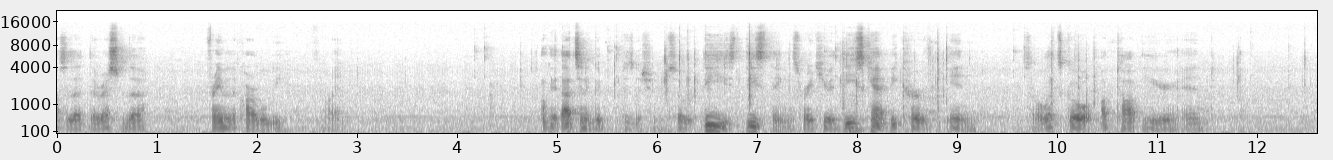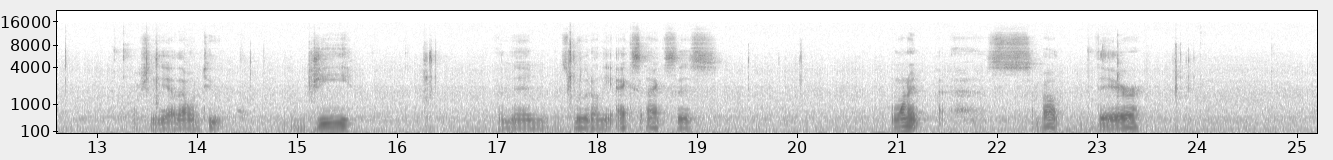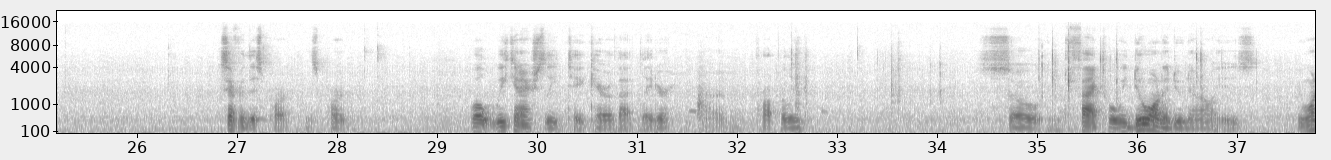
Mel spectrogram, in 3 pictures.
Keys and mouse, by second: 4.9 click, 5.5 click, 6.8 shift+click, 7.6 shift+click, 8.8 typing, 9.5 shift+click, 10.3-10.9 typing, 11.9 shift+click, 12.3 shift+KP_7, 15.1 g, 24.0 click, 25.2-26.3 drag, 27.1 click, 28.3 click, 32.6 KP_7, 33.9 KP_7, 33.9 KP_3, 34.1 middle click, 35.3 shift+middle click.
